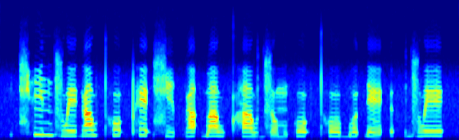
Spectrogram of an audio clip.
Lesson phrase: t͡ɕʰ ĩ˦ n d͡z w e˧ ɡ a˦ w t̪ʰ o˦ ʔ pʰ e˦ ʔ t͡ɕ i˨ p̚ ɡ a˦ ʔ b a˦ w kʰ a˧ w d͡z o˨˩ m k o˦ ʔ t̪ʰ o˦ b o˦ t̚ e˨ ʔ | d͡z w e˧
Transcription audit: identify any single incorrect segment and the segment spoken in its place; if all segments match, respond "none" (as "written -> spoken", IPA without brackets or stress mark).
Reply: t͡ɕ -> ɕ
